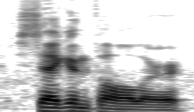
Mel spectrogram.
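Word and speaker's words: Siegenthaler: Larry Adam um I'm gonna believe that this pronunciation is Jonas secondthaller is uh Dougie Hamilton's uh pairing on the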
